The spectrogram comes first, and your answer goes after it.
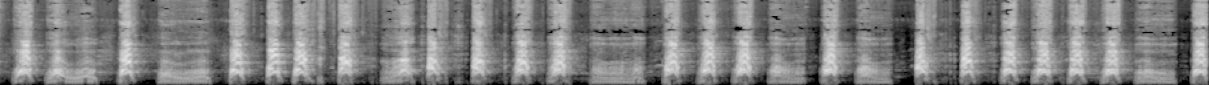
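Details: Angry Tibetan Mastiff, known locally as Bhote Kukur, barking hard and steadily. Deep, loud single barks are repeated about every half second with brief pauses, and a low rumbling growl shows between some of them.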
